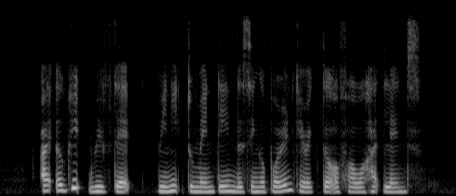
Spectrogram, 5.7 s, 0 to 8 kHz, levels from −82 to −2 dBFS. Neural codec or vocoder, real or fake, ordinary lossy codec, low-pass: none; real; none; 7.2 kHz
